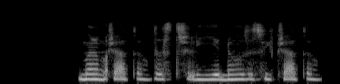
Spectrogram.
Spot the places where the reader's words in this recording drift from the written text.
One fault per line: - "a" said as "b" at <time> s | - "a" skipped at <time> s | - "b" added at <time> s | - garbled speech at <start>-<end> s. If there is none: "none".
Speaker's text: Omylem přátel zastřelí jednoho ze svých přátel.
none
